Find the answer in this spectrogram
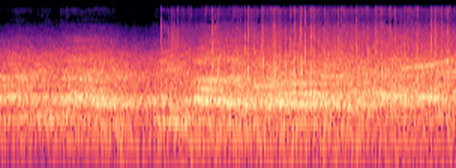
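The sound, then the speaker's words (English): A large football stadium crowd of Spurs fans cheers and roars continuously, a dense, loud wash of voices that swells slightly louder partway through, with scattered whistles and shouts mixed in. “The Spurs fans are happy to see him back.”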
